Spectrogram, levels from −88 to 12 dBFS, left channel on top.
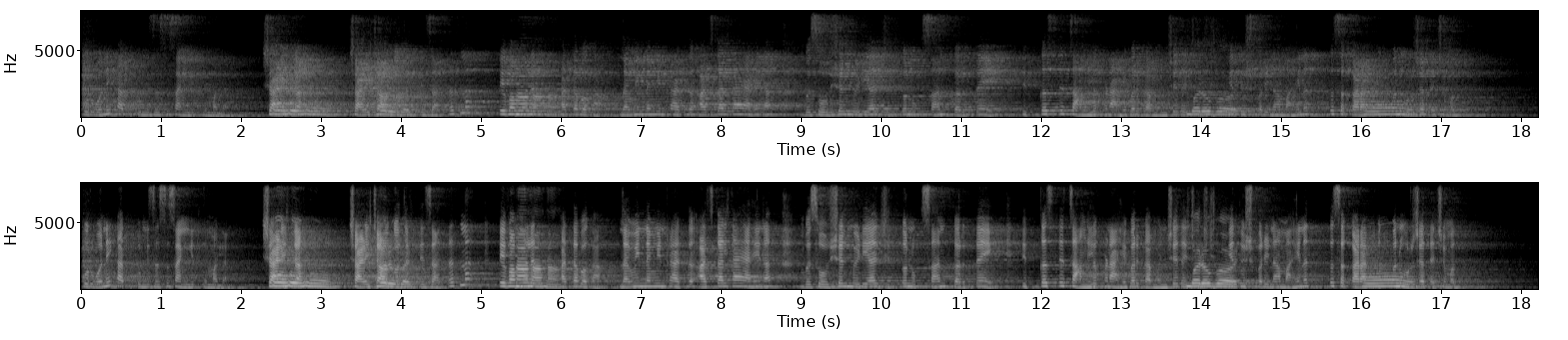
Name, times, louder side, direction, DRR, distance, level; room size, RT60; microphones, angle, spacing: voice 1, 0.0-1.8 2.3-2.8 3.4-4.9 5.2-5.7 6.0-11.4 12.0-14.1 14.3-15.4 15.6-16.1 16.4-17.2, right 6 dB, 80° right, 9 dB, 0.7 m, -35 dB
voice 2, 2.4-3.3 3.7-4.1 5.4-6.0 13.8-14.5 16.0-16.7, right 7 dB, 65° right, 12 dB, 0.3 m, -32 dB
11.0 x 9.7 x 9.1 m, 2.7 s
head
